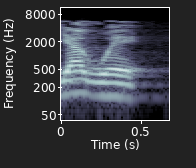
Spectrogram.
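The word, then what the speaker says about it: Yahweh: pueden pronunciar y que significan o que se pronuncian yagüe fueron traducidos por la palabra curiosa eso quiere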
